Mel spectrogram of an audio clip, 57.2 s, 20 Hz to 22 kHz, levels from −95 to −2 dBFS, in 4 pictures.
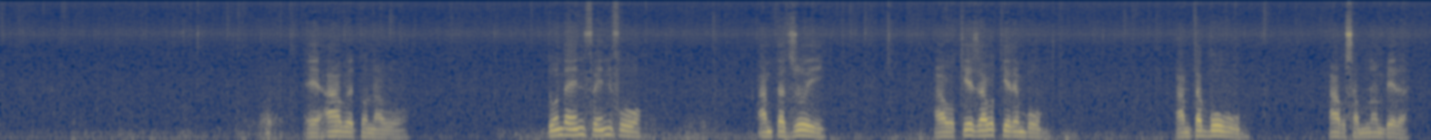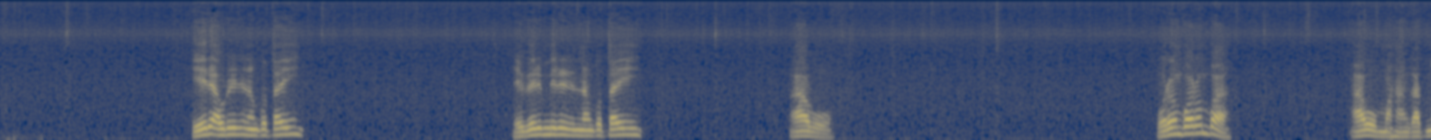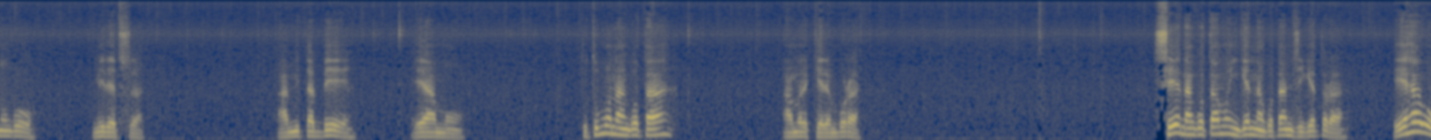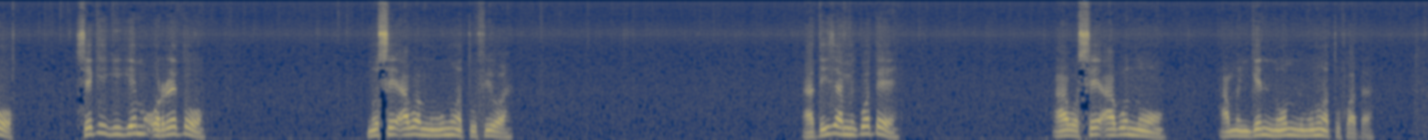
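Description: Throughout the speech, generation loss gives a swirly, hollow, smeared quality, with consonant attacks blurred. The likely cause is repeated MP3 re-encoding, around seven passes, fitting 128 kbit/s. A spectrogram shows accumulating holes and nothing above 20.9 kHz.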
